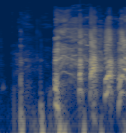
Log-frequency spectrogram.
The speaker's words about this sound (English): There it is, the comedy cough.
